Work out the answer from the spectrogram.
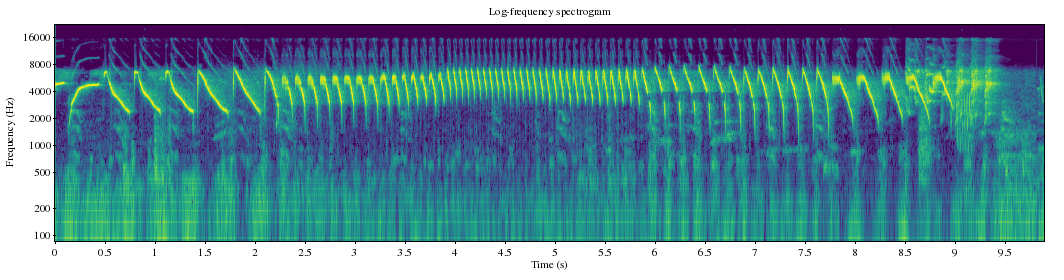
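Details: Canary in full song, a long rolling trill used to prompt young canaries to start singing: fast repeated descending whistled notes merging into a steady buzzy roll, then slower sweeping notes, about 200 per minute.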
